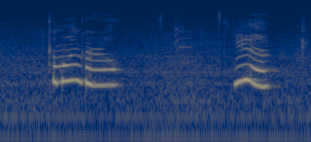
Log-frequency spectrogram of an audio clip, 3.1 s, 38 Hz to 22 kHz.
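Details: Bottle-fed kittens crawling out of their tent in a nursery at feeding time; two clear rising-falling high meows, the first about 0.7 seconds long, the second shorter, over quiet room hum.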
